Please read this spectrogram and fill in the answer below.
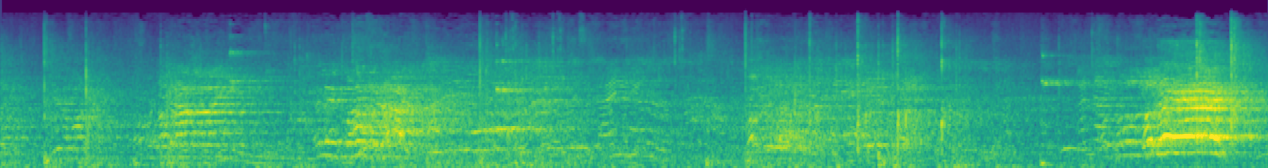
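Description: Children shouting and calling during a handball game, with a handball bouncing on the sports hall floor in between. The voices are loudest near the end.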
